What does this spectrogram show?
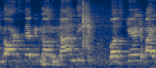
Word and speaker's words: Godse: Godse.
